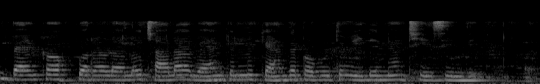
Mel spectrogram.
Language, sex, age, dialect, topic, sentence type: Telugu, female, 18-24, Utterandhra, banking, statement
